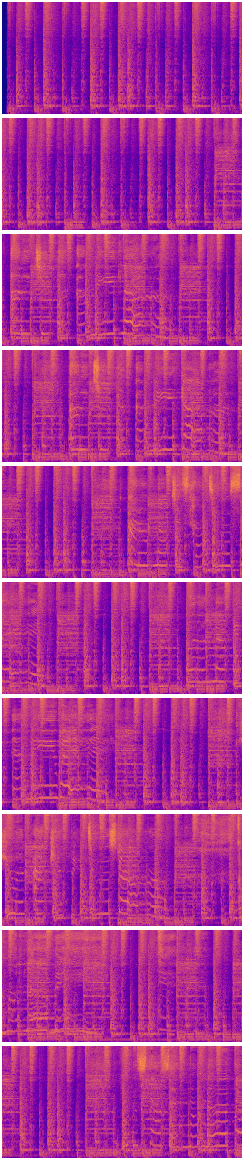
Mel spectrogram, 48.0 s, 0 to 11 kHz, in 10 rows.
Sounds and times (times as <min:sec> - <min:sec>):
Drum roll: 0:00.1 - 0:48.0.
